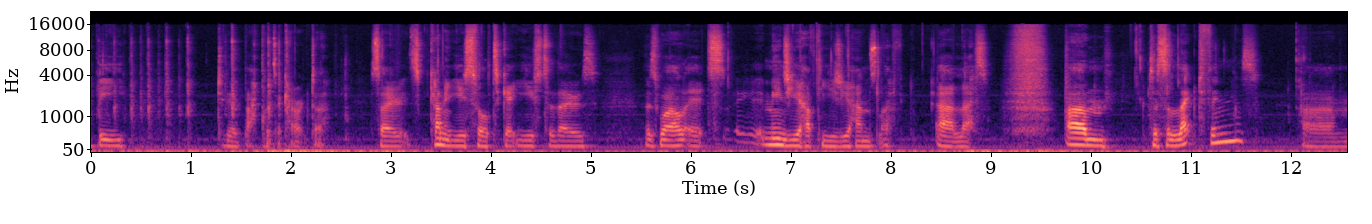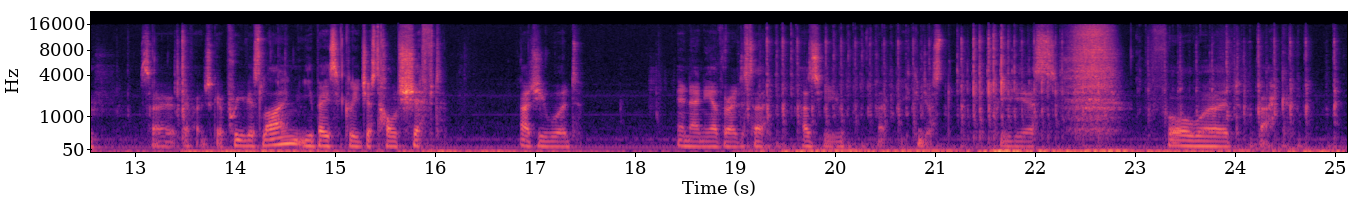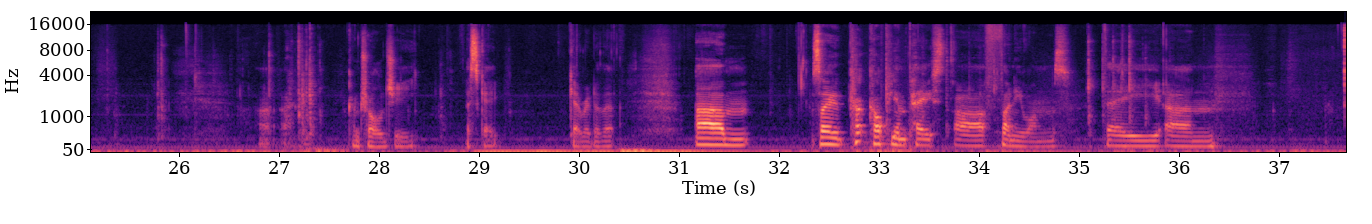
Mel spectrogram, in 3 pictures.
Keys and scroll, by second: 0.1 ctrl+b, 0.3 ctrl+b, 0.4 ctrl+b, 0.6 ctrl+b, 1.3 ctrl+b, 1.8 ctrl+b, 13.4 ctrl+p, 19.0 ctrl+n, 19.2 ctrl+n, 19.4 ctrl+n, 19.5 ctrl+n, 19.9 ctrl+n, 20.3 ctrl+n, 20.5 ctrl+n, 21.2 ctrl+p, 21.3 ctrl+p, 21.5 ctrl+p, 21.6 ctrl+p, 21.7 ctrl+p, 22.0 ctrl+p, 22.1 ctrl+p, 22.4 ctrl+p, 22.6 ctrl+p, 23.0 ctrl+f, 23.1 ctrl+f, 23.3 ctrl+f, 23.5 ctrl+f, 23.5-24.9 typing, 23.6 ctrl+f, 26.8-27.6 typing, 34.2 Down, 34.6 Down, 34.6-35.0 Down, 35.3 Down.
